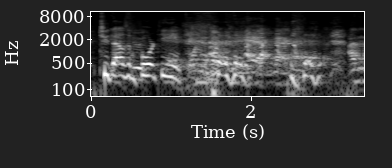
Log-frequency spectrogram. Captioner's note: group laughter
